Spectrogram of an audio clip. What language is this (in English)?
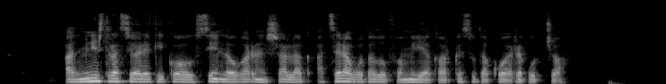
Basque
